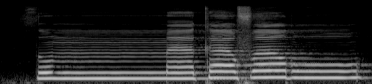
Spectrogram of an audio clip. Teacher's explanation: Huruf ra dibunyikan secara tafkhim sebab huruf ra berbaris dhammah. Maka cara bacanya ditebalkan. Pangkal lidah kita naikkan.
